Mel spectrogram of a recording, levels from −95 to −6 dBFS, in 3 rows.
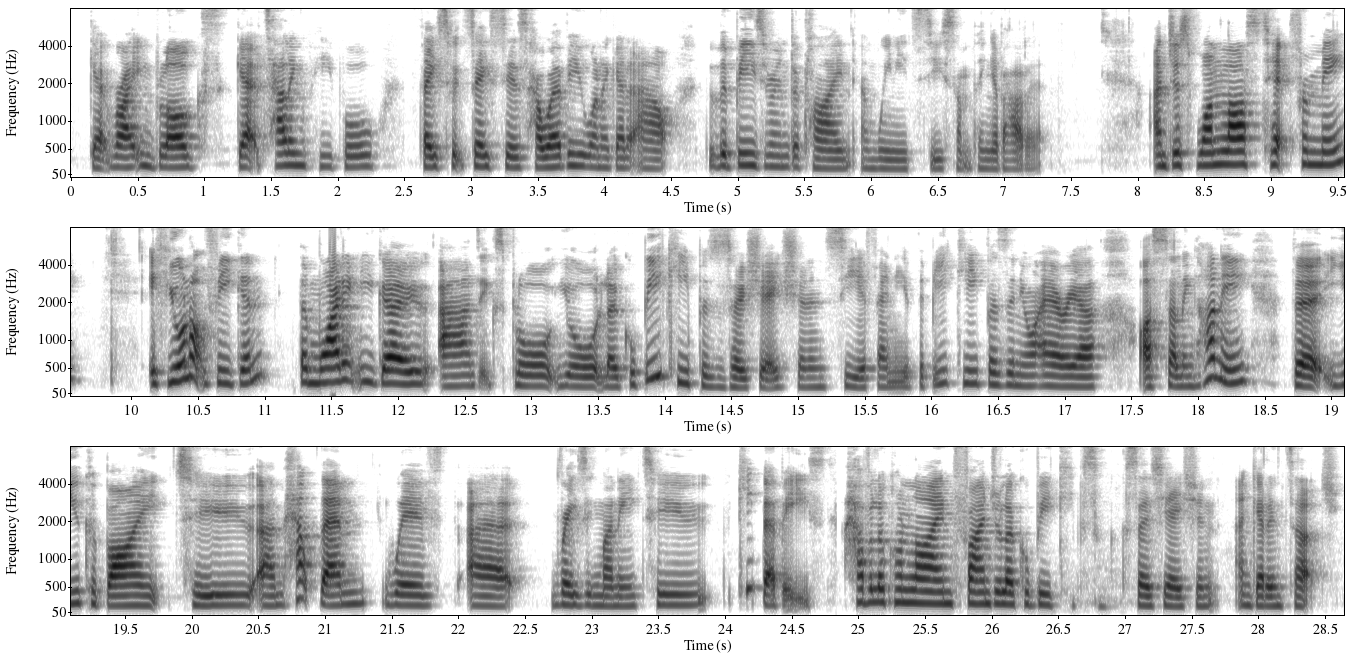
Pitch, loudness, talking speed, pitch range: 190 Hz, -26 LUFS, 195 wpm, 175-220 Hz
